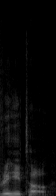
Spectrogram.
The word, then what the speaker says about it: Licht: l-i-c-h-t I think um which is pronounced rihito basically but so the fan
